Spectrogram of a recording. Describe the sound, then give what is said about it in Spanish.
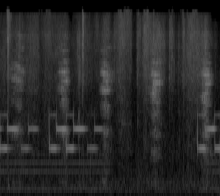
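A telephone's electronic tone sounds in short, repeated beeps, moderately loud, from a phone lying in the sand among rocks, over a steady rough scraping and rustling as an injured person drags himself through the sand toward it. No one speaks. “Abre los ojos y al momento se arrastra siguiendo el tono del teléfono.”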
